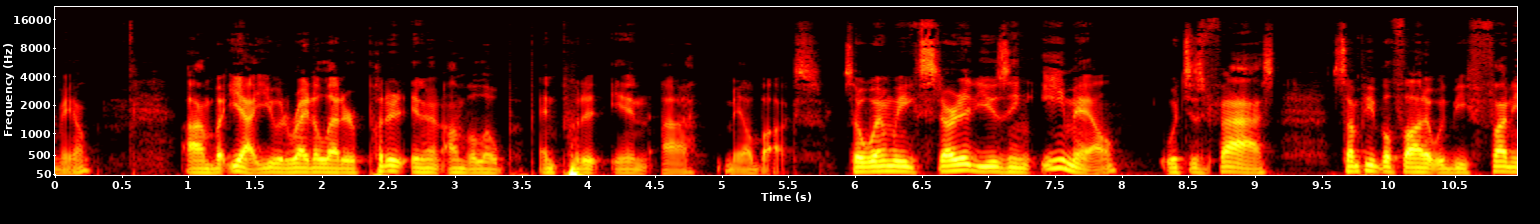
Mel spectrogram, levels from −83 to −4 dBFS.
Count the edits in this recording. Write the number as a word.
three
